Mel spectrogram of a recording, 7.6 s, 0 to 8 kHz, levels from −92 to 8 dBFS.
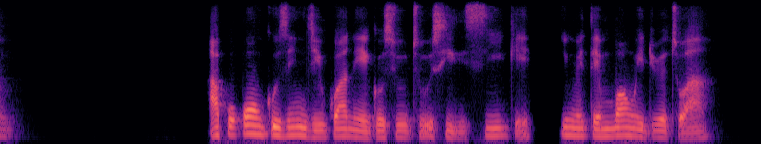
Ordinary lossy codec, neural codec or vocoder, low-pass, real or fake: Opus, 24 kbps; codec, 16 kHz, about 1 kbps, DyCAST, with the encoder's durations; 7.2 kHz; fake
